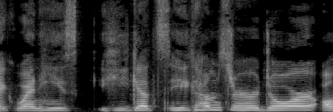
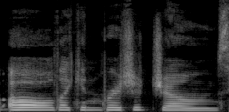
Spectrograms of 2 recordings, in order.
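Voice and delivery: ordinary delivery

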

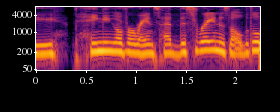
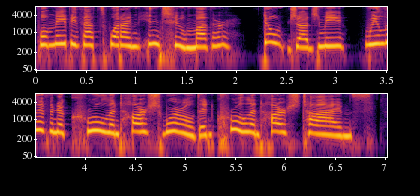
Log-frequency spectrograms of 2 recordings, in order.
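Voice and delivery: higher-pitched mock-medieval lad; Doug the Peasant voice; 9 semitones higher than usual. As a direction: stay in the squeaky lovesick boy voice. Keeps doing high Doug voice.

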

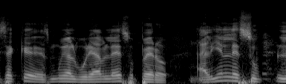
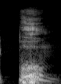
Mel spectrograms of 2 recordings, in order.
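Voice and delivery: loud, sudden boom; explosive mimicked thud; imitated slam; 6 semitones higher, 16 dB louder than usual. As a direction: punch out the bang of a door. Imitates the door slamming.

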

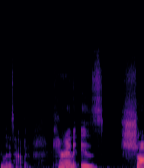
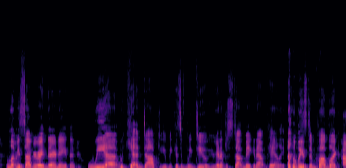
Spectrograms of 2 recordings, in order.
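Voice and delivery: Jimmy's voice; 2 semitones higher, 6 dB louder than usual. Retold or imitated. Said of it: "[name], is like".

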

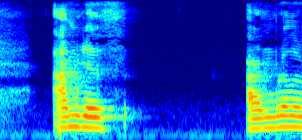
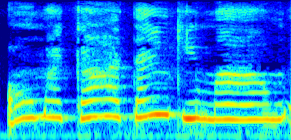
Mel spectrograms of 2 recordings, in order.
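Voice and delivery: put-on much higher, delighted kid's voice; imitating her son; 13 semitones higher, slower than usual. Son waking to the party decorations, thrilled high voice. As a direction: pitch up like a thrilled little boy. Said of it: "My son woke up like".

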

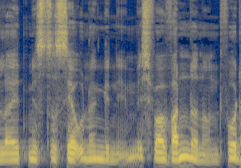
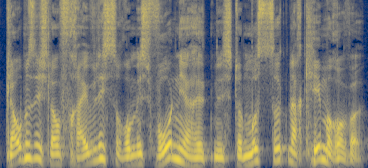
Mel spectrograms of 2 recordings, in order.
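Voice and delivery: raised, higher exasperated voice; loud desperate pleading; 5 semitones higher, 5 dB louder than usual. A narrator's reading. Muddy passenger begs conductor for a ride, pleading loudly. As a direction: plead your case loudly, at wit's end.

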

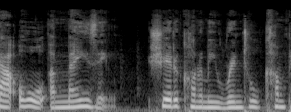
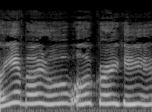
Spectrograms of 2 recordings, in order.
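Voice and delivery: high, hammed-up Australian mateship voice; very Australian bloke; 8 semitones higher than usual. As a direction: put on a high, broad Aussie mate voice. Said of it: "that was very Australian".

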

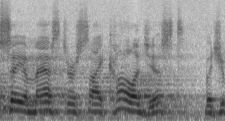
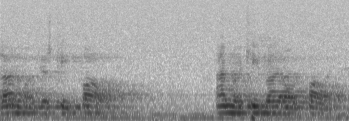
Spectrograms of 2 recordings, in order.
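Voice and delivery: softer, faster steady resolve; quiet resolve; 4 semitones lower, 8 dB quieter, faster than usual. Retold or imitated. Elisha answers the doubters with soft, steady resolve. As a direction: say it low and determined.

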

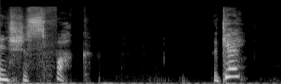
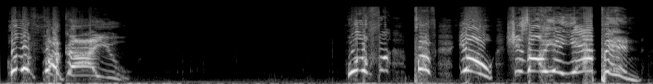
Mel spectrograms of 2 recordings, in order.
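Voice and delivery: much higher, louder incredulous yell; incredulous shout; 13 semitones higher, 3 dB louder than usual. Real, not acted. Mocking the heiress all over TV, incredulous high yell. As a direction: yell it in disbelief.

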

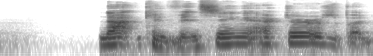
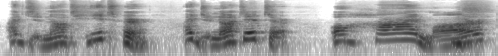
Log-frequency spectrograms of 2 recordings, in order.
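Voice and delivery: higher, odd vaguely foreign line read; odd-accented Tommy read, higher pitch; Tommy Wiseau delivery; 7 semitones higher, 4 dB louder than usual. Retold or imitated. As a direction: ham it up like Tommy, then a high bright hi. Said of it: "that doesn't sound that fun ... but with him".

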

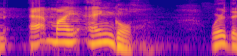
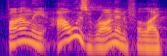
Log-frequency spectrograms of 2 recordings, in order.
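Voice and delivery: ordinary delivery, nothing marked

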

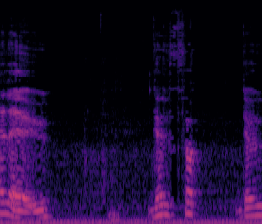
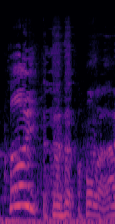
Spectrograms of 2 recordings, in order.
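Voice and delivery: usual speaking voice

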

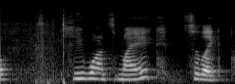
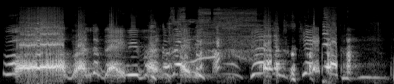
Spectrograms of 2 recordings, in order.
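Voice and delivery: much higher, louder panicked yelling; terrified shout; 11 semitones higher, 7 dB louder than usual. Retold or imitated. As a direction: scream it in mock terror. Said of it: "I was so scared of him".

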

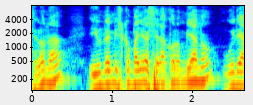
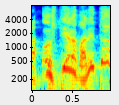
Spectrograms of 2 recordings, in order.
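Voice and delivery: sudden realisation; 6 semitones higher, 4 dB louder than usual. Retold or imitated. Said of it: "Como que caigo".

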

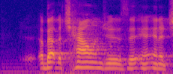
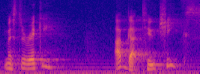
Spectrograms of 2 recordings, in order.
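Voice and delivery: soft, quiet, steady answer; calm; 9 dB quieter than usual. Acted. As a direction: let it land gently. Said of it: "Robinson calmly thinks".

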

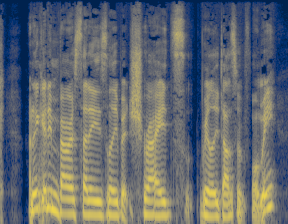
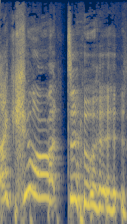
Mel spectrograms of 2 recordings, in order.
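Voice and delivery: a slow, pitched-up mock wail of giving up; retold despair; 11 semitones higher, much slower than usual. Friend recalls failing charades, mock despairing wail. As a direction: act out her helpless give-up, slow and high. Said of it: "laughing and then crying".

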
